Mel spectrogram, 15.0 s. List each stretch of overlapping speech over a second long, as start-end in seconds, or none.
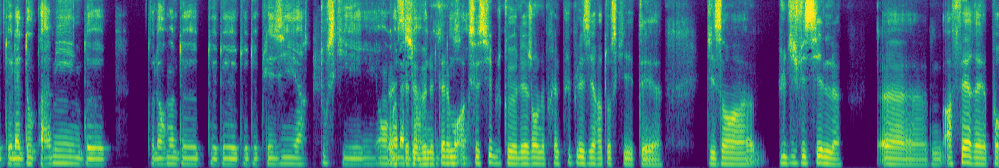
5.8-7.1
